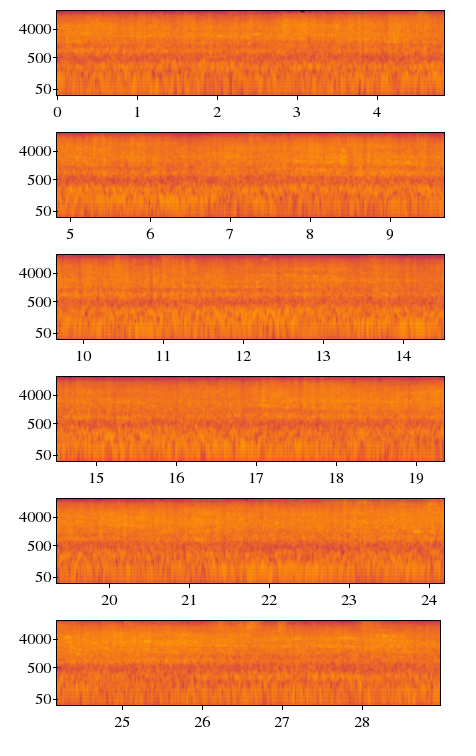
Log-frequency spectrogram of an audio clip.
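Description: Double-stack intermodal container train's well cars rolling past at speed: a steady, loud rumble and rattle of steel wheels on the rails.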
